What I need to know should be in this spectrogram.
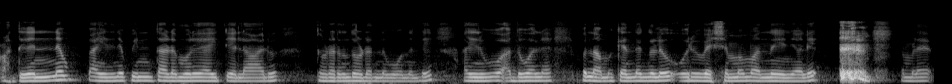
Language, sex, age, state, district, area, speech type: Malayalam, female, 18-30, Kerala, Kannur, rural, spontaneous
